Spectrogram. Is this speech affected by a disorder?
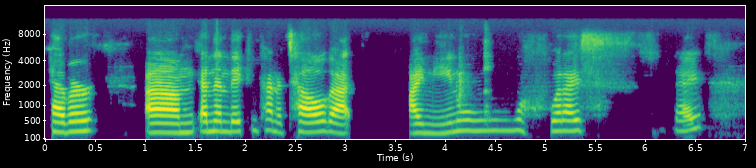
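Yes: stutter; past speech therapy, used fluency strategies, phone listener once thought the line was cutting out; stutters openly all the time, uses strategies less than before; stutters through words, speech improves with drinking; here repeated sounds, prolonged sounds.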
